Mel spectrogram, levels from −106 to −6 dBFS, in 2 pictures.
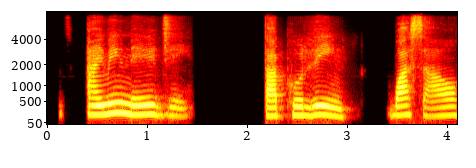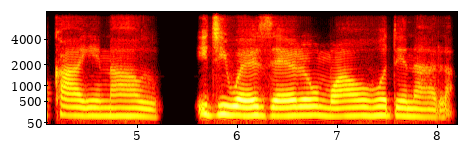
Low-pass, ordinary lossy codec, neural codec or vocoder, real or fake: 7.2 kHz; Opus, 64 kbps; codec, 16 kHz, 0.5 kbps, X-Codec, HuBERT features, trained on LibriSpeech; fake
